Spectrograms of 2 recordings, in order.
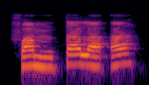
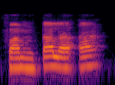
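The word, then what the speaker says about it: فَامْتَلَأَ: Famtala'a, itu ada alif yang disebut dengan hamzatul wasol, dibacanya nyambung. Famtala'a qob, ya, famtala'a qabruhu, famtala'a qabruhu naron.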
